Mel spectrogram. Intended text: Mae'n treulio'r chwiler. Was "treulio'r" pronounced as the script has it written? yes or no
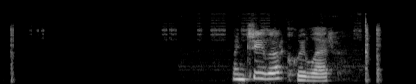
yes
